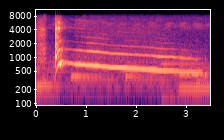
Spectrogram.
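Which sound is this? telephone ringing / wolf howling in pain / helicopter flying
wolf howling in pain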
